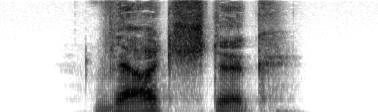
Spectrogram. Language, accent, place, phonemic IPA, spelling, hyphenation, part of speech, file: German, Germany, Berlin, /ˈvɛʁkˌʃtʏk/, Werkstück, Werk‧stück, noun, De-Werkstück.ogg
- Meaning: workpiece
